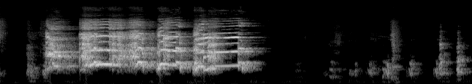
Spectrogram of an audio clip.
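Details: Pelung chicken of Bangkok type in a laughing crow, one long raspy, pulsing burst lasting about two seconds, then quiet with a few faint distant clucks.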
